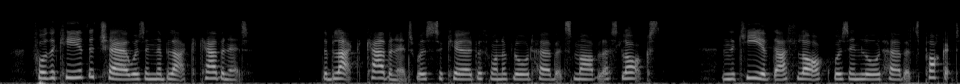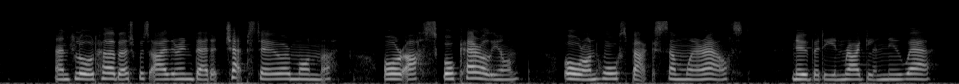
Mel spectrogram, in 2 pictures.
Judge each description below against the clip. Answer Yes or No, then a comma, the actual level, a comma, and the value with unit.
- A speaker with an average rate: Yes, average, 180 wpm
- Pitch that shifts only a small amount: Yes, narrow, 1.7 semitones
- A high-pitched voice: Yes, high, 245 Hz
